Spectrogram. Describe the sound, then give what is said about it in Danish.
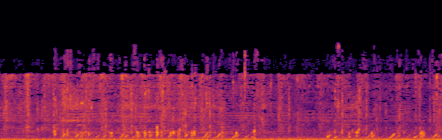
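A water pipe (hookah) being smoked on an airplane bubbles steadily, a dense stream of small gurgling pops with an irregular rhythm over a low, continuous rumble, moderately loud, with no voices. “Jeg må bede dig om at slukke den vandpipe.”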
